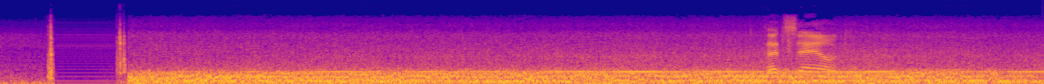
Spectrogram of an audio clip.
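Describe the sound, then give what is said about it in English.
A spaceship shuttle lands in a science-fiction audio drama effect: a couple of brief clicks, then a sudden, loud, sustained rushing roar that holds steady, with a short warbling electronic chirp near the end. “That sound. That's the Sunday shuttle landing. Our last visitors before they shut the topiary down tomorrow.”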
